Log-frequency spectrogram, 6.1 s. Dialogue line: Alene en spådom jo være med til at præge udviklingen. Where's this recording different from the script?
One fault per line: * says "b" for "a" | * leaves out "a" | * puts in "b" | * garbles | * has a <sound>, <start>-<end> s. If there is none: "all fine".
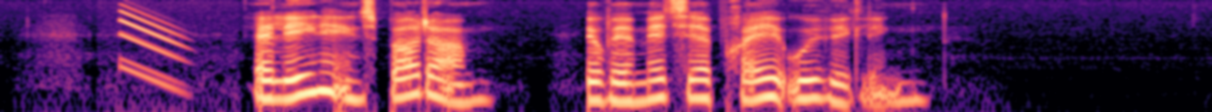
* has a chirp, 0.6-1.0 s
